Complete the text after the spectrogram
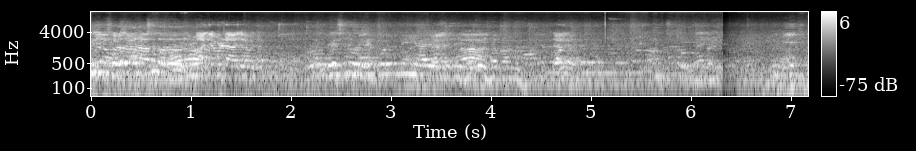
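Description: A crowd of men shout and talk over one another close by.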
